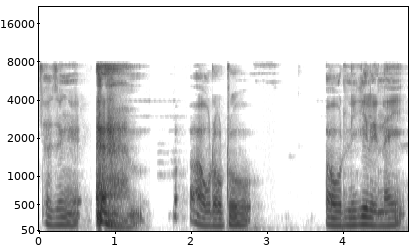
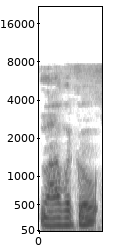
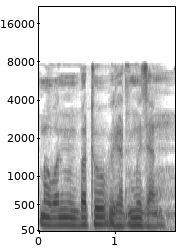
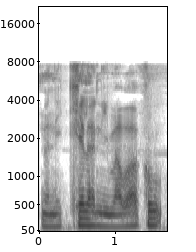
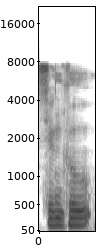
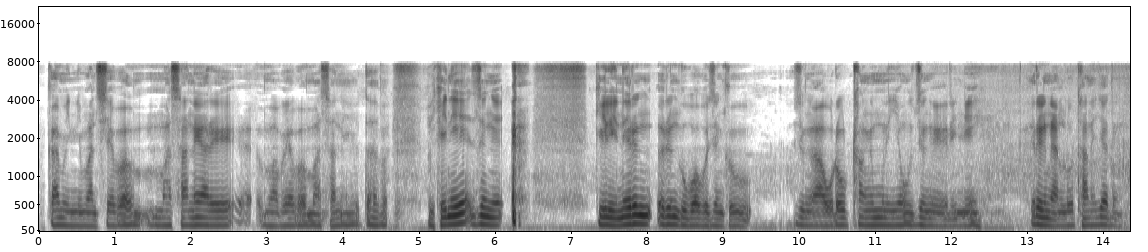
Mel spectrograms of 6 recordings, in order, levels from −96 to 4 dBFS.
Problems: low volume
